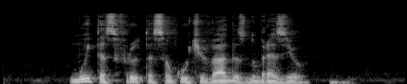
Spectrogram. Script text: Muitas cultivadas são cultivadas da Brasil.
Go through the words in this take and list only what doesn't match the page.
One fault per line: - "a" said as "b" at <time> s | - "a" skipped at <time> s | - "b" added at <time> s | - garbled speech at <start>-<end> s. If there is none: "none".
- "cultivadas" said as "frutas" at 1.1 s
- "da" said as "no" at 2.4 s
